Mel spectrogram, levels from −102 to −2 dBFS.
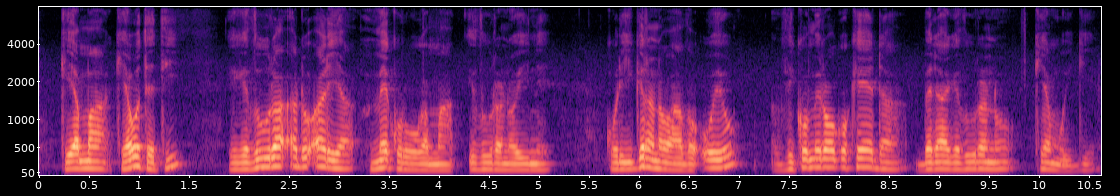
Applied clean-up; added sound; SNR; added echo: none; none; none; none.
